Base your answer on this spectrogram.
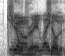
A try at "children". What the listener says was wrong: It's a low, like a not a long eye, a short eye.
